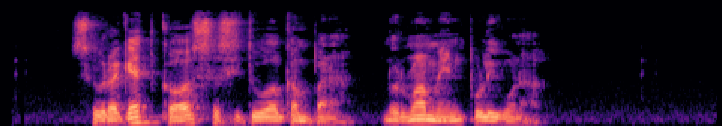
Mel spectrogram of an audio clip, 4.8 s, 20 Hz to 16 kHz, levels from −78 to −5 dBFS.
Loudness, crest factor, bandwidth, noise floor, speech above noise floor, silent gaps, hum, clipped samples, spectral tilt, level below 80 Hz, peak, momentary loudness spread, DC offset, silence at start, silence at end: -21 LUFS; 20 dB; 11.5 kHz; -60 dBFS; 39 dB; none; none; under 0.1%; -4 dB/octave; -62 dBFS; -2 dBFS; 10 LU; under 0.1%; 0.5 s; 1.2 s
